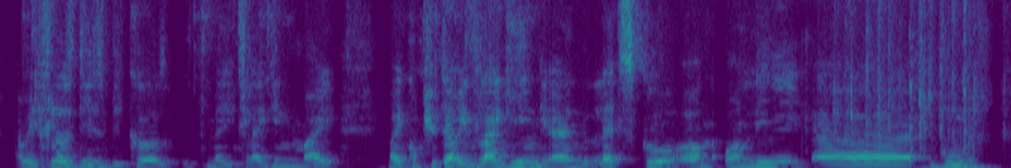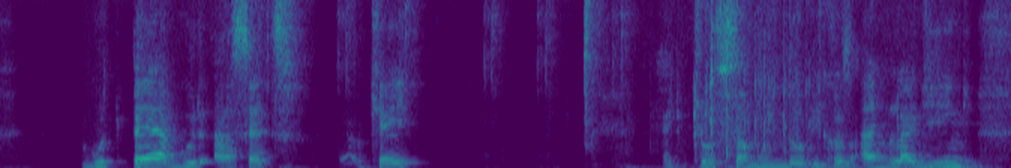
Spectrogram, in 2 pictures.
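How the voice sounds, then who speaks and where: Fairly slow speech in a French accent, broken by long, frequent pauses. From France. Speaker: crypto trader streamer. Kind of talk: live stream commentary. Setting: live stream at computer. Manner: hesitant, many fillers.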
